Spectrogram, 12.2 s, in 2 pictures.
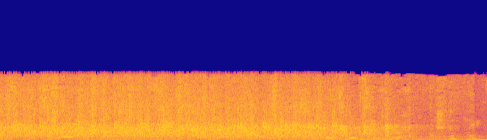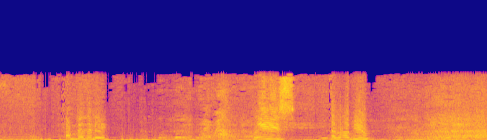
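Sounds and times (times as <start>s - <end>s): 
crowd applause: 0.0s - 5.6s, 11.1s - 12.1s
laughter: 0.8s - 6.2s, 7.8s - 9.4s, 11.0s - 12.1s
speech: 7.0s - 7.5s, 9.2s - 10.8s.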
